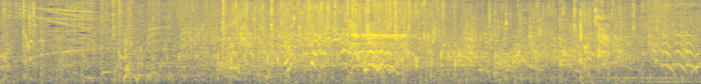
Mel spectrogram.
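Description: Small cartoon creatures squeak and chatter in high little voices.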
